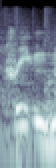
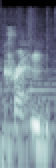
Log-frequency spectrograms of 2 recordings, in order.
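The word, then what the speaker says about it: cretin: It's pronounced Cretan, not Cretton.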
